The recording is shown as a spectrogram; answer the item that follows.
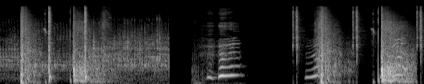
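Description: Cartoon gunshot sound effects: several sharp shots in quick succession, followed by a short hiss. A brief vocal exclamation comes about halfway, then another run of shots near the end.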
